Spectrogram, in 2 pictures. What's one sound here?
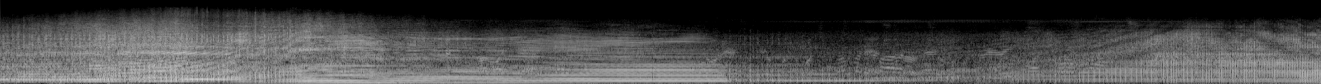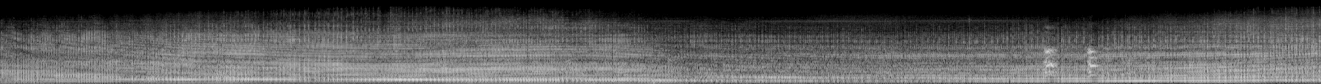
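A model airplane engine buzzes loudly close by, rising and falling in pitch as it revs.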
